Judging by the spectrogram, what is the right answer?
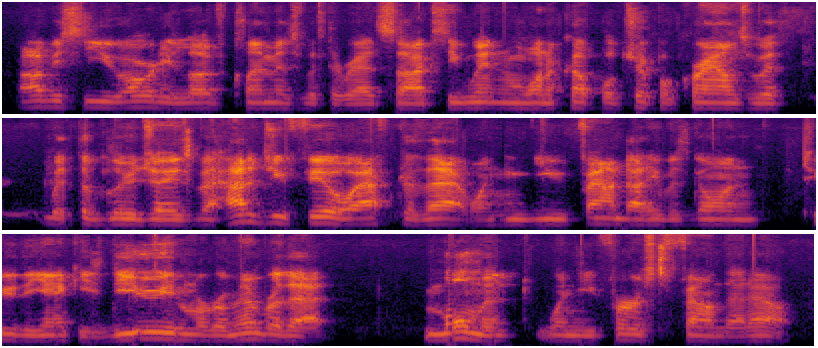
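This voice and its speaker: A man co-hosting a casual podcast, reacting enthusiastically and asking his guest questions. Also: medium pitch. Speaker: podcast co-host.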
